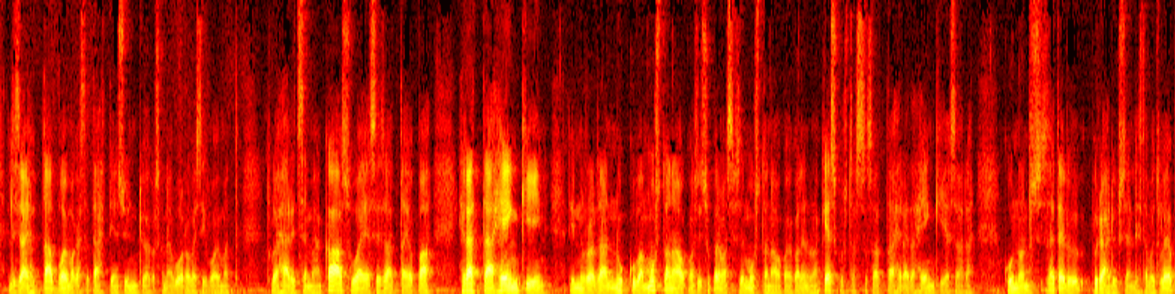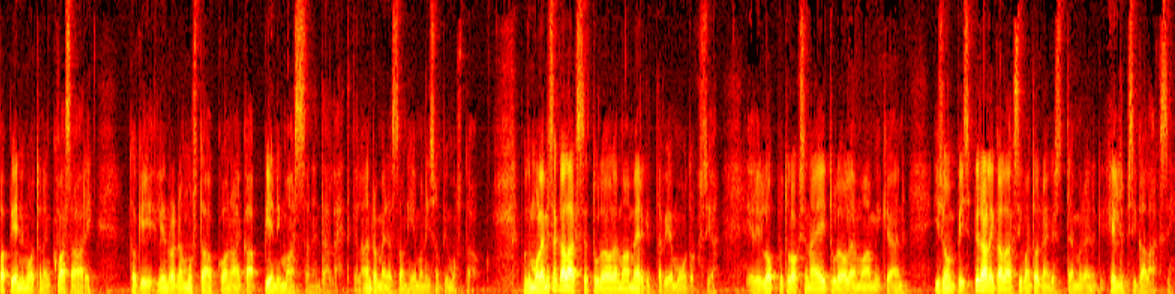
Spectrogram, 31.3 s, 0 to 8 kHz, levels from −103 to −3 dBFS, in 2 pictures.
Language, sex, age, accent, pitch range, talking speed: Finnish, male, 40-59, native, 85-100 Hz, 145 wpm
